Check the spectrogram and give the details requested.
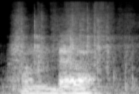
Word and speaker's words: Hambela: word so today i'm going to talk about umbrella this is the right pronunciation so this is roasted by machina espresso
